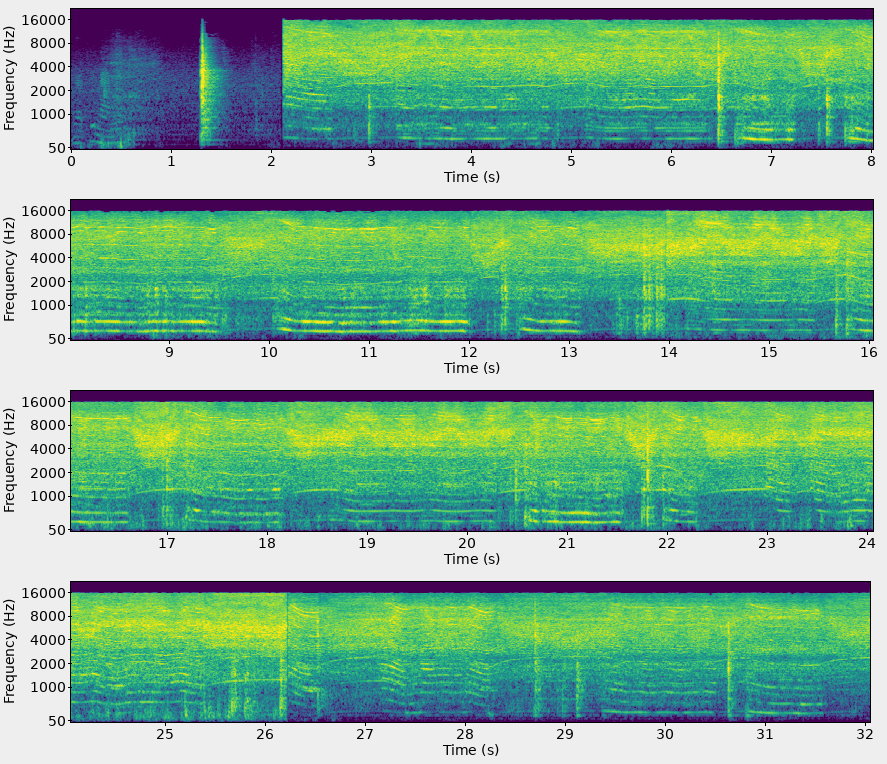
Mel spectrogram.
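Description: Angle grinder with a sanding disc running against wooden pieces. Its motor whine starts suddenly about two seconds in and dips in pitch again and again as the disc is pressed into the wood.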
